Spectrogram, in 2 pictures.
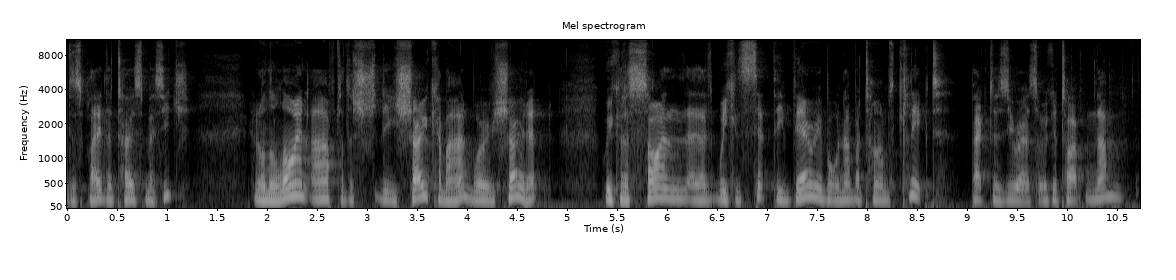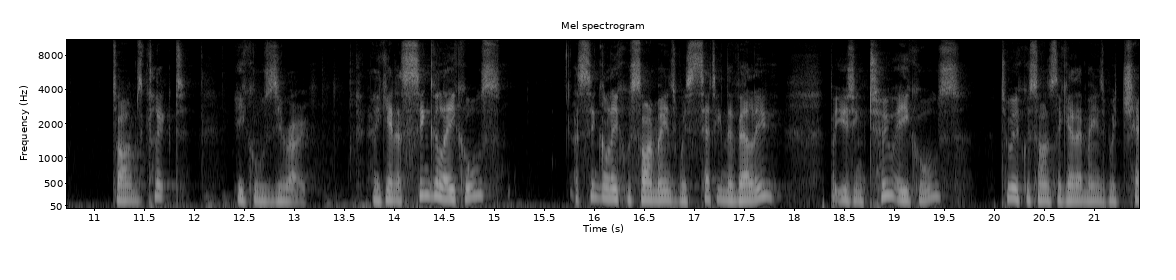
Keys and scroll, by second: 11.6 Return.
